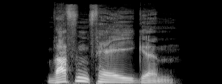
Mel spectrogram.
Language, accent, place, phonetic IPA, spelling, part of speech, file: German, Germany, Berlin, [ˈvafn̩ˌfɛːɪɡəm], waffenfähigem, adjective, De-waffenfähigem.ogg
- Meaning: strong dative masculine/neuter singular of waffenfähig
